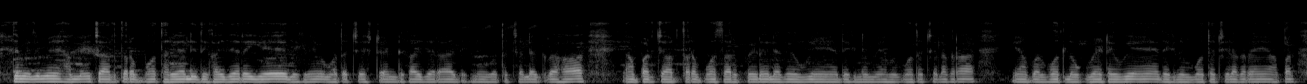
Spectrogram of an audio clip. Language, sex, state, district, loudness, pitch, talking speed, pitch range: Hindi, male, Chhattisgarh, Kabirdham, -32 LUFS, 120 Hz, 270 wpm, 115-120 Hz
